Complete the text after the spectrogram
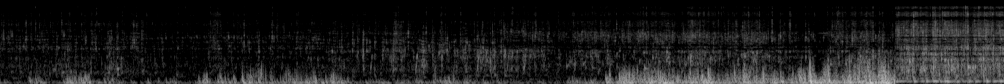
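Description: Water trickles from a spout and splashes into a trough.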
